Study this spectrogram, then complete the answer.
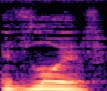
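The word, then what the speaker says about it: Evloev: But at the same time, this guy, the Russian, Ivlov, if I'm pronouncing it right, Ivloev, yeah, Ivloev, Davai, he's Movzar.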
